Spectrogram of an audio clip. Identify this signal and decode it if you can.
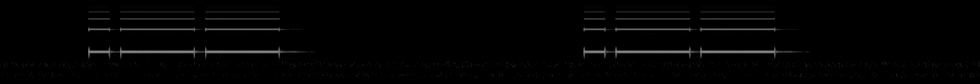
Beep code, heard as beeps from a small speaker, played twice, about 1750 Hz, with room echo. 1 short, 2 long.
